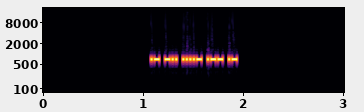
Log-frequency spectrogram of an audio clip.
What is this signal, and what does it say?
Morse code, heard as a keyed tone, about 61 wpm, 700 Hz. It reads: AD4WA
